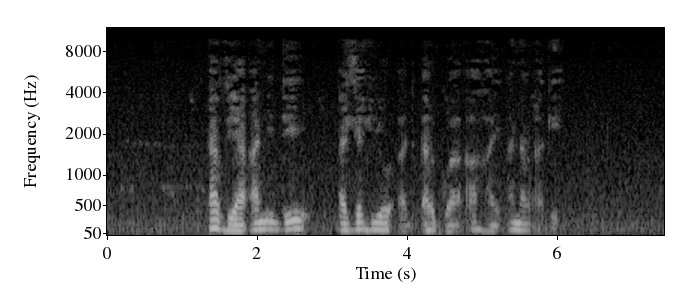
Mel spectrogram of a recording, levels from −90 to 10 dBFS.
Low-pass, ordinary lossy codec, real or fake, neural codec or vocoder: 9.9 kHz; MP3, 48 kbps; fake; vocoder, 22.05 kHz, 80 mel bands, Vocos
